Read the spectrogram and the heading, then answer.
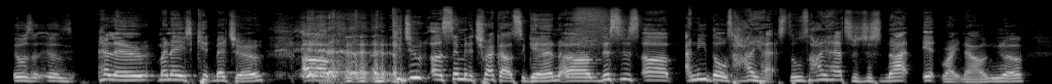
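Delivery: put-on British accent. Speaker retelling a phone call from a guy from England, imitating Kid Metro's fake British accent. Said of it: "He was just talking like that".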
